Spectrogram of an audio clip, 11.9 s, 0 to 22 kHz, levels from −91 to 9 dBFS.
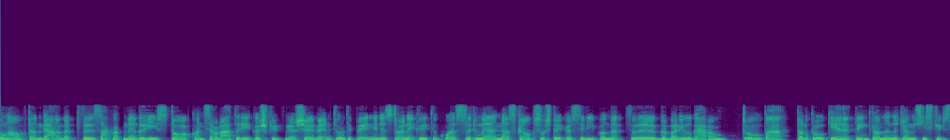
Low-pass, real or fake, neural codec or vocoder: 5.4 kHz; fake; codec, 24 kHz, 0.9 kbps, WavTokenizer, medium music audio release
